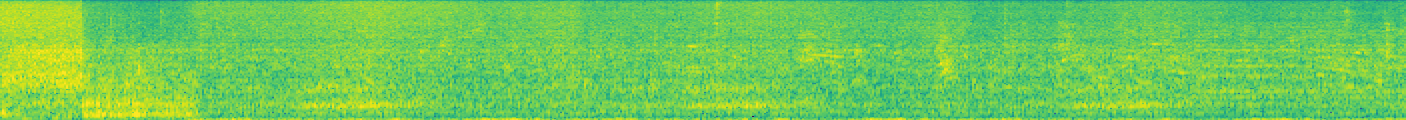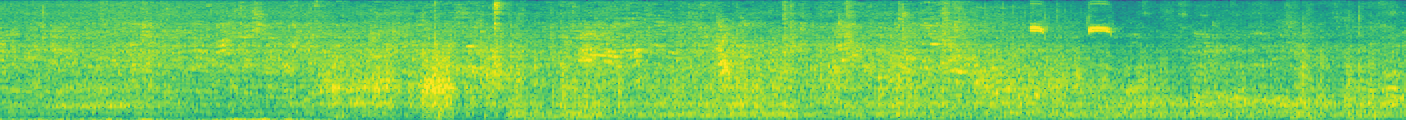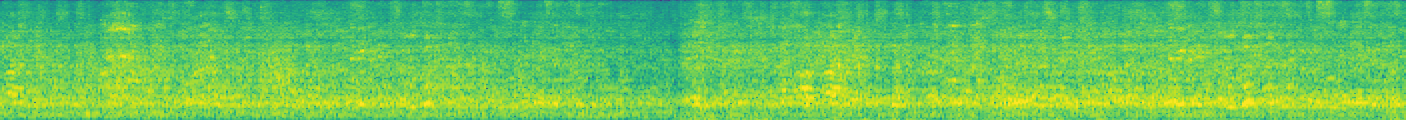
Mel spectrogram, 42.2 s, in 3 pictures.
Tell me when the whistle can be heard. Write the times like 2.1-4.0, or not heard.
24.4-25.2.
